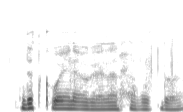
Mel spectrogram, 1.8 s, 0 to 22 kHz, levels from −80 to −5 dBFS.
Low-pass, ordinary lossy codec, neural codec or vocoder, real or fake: none; none; none; real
